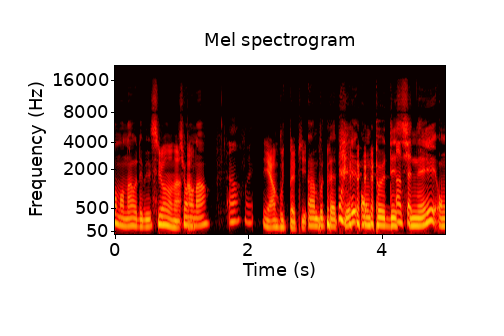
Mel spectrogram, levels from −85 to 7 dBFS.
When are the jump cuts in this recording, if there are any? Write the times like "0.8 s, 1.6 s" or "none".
none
